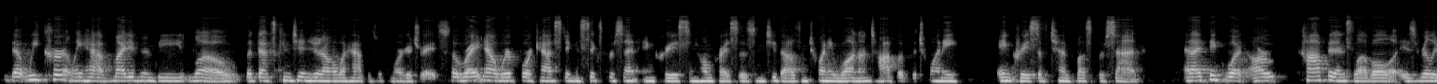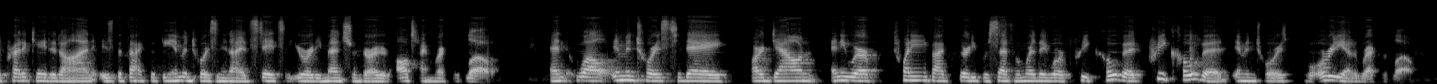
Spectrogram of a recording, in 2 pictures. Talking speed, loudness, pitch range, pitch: 195 wpm, -21 LUFS, 150-170 Hz, 160 Hz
